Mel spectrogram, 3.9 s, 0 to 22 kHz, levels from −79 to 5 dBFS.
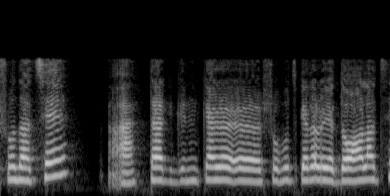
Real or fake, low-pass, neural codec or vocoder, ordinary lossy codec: fake; 7.2 kHz; codec, 16 kHz in and 24 kHz out, 0.4 kbps, LongCat-Audio-Codec, fine tuned four codebook decoder; none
